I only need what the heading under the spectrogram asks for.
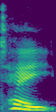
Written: tape

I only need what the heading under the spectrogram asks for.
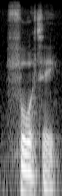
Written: forty

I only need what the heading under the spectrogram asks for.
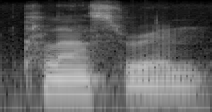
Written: classroom

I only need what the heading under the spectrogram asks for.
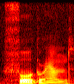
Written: foreground

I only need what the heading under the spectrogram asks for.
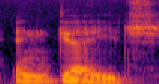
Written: engage

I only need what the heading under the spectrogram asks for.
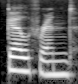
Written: girlfriend

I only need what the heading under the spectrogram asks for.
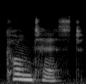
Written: contest

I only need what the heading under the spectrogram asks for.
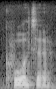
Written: quarter

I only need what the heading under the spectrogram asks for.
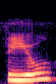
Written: feel

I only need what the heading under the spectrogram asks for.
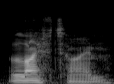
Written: lifetime

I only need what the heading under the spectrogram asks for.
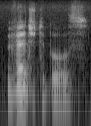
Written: vegetables

